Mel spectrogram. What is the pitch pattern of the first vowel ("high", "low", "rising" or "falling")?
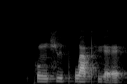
rising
